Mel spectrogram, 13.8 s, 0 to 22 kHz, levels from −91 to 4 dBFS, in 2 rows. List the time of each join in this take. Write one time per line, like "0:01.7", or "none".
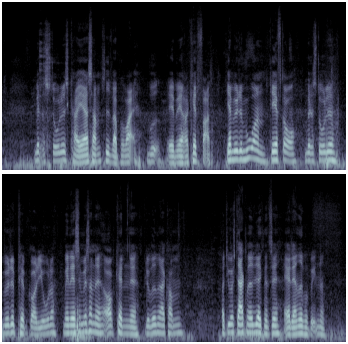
0:04.3
0:08.0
